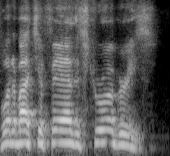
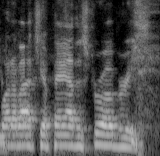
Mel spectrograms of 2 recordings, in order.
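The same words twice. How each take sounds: First: Higher, louder spoof of the ad line; a lightly voiced old-timer; mock old man in the ad. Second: Higher ad quote with laughter in it; half-laughing repeat of the line; laughing spoof. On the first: Host quoting the ad, hammed-up old-timer voice. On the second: Retold or imitated. Host repeating the ad line while still laughing. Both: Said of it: "Pepperidge Farm remembers".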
